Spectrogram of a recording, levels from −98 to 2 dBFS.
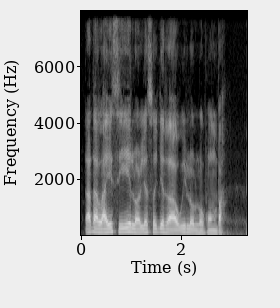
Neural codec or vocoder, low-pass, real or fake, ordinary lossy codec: codec, 16 kHz, 2 kbps, FunCodec, trained on LibriTTS, 25 frames a second; none; fake; none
